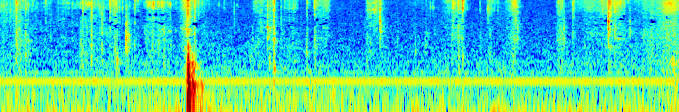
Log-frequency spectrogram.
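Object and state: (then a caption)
Wooden plank being carved. Gloved hands drive a gouge along the surface of a solid, light wooden plank, peeling off shavings. Short, dry, bright scraping and tearing strokes come in bursts, with one sharper, louder cut near the middle. A faint steady low hum runs underneath throughout.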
